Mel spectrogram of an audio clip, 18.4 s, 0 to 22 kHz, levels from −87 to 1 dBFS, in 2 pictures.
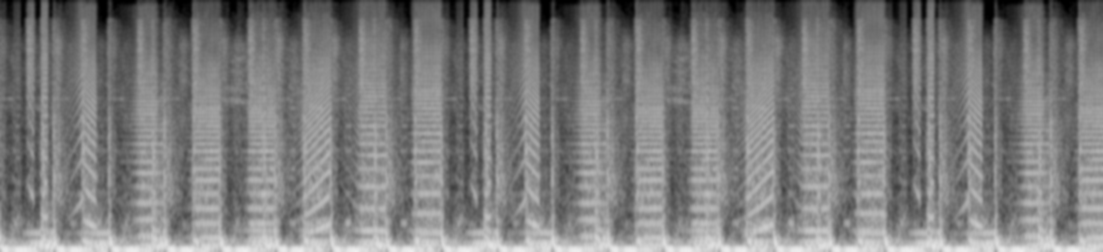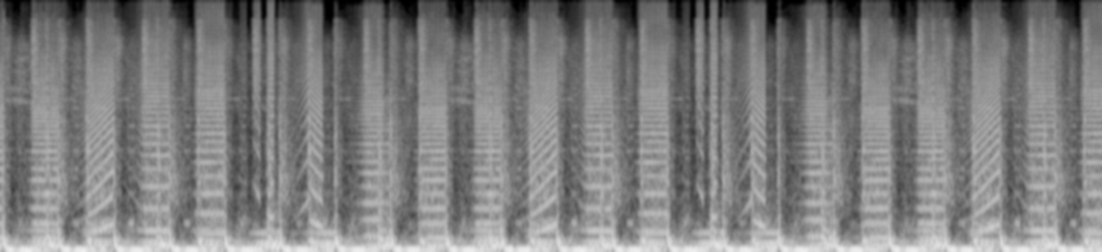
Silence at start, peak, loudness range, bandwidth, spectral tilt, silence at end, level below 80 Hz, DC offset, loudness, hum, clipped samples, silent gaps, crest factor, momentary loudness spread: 0 s; -2 dBFS; 0 LU; over 20 kHz; -4 dB/octave; 0 s; -12 dBFS; under 0.1%; -12 LUFS; none; under 0.1%; none; 8 dB; 1 LU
